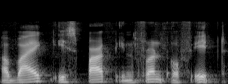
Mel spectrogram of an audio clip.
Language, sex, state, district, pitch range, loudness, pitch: English, male, Assam, Kamrup Metropolitan, 95-120 Hz, -20 LUFS, 110 Hz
